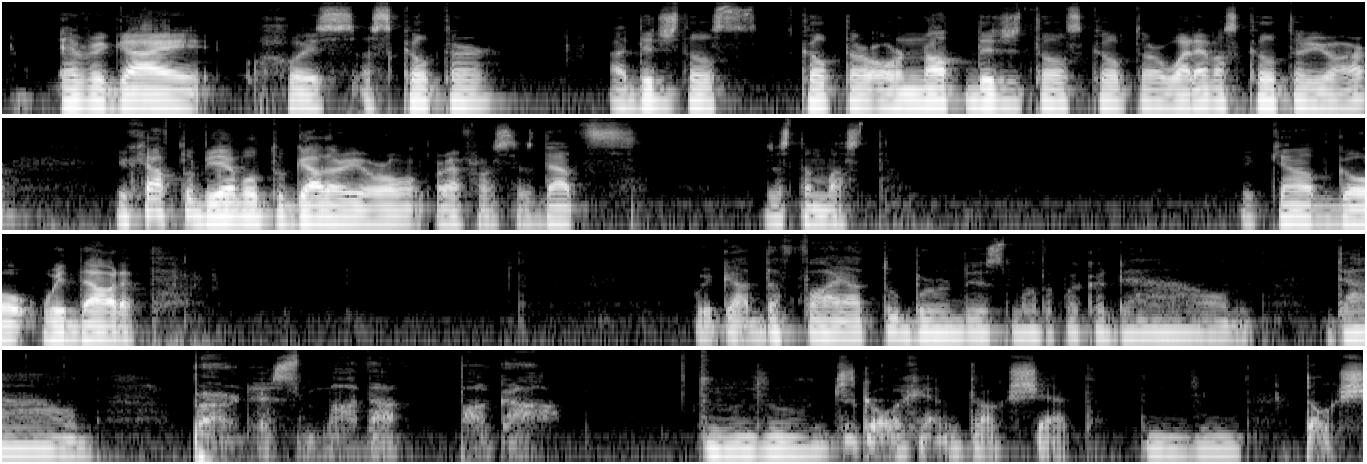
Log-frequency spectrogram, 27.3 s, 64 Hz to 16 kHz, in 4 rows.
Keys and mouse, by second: 7.7 1, 14.0 [, 14.2 [, 26.2-27.2 drag.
